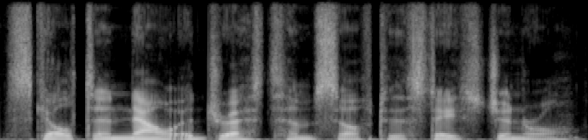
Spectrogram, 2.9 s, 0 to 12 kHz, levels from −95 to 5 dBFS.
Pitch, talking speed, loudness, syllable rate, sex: 105 Hz, 165 wpm, -24 LUFS, 5.3 syllables/s, male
